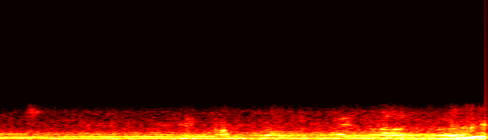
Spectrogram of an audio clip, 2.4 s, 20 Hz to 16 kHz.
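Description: Irisbus Citelis CNG city bus with an Iveco Cursor 8 CNG engine, heard from inside the cabin, picking up speed: a steady low engine note under a whine that rises slowly in pitch, growing louder.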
